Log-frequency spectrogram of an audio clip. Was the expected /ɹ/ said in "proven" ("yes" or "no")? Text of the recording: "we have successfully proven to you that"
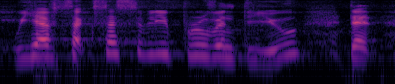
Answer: yes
